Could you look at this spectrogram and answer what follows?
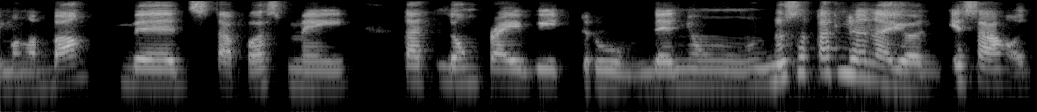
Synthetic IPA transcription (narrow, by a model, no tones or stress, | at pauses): mɐŋabaŋk̚bɛd̪st̪aːposmɐj | t̪ɐt̪loŋpɾajvɛt̪̚ɾumd̪ɛnjʊŋd̪ʊnsɐt̪ɐt̪lonɐjo̞nʔɪsako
